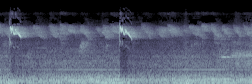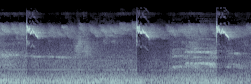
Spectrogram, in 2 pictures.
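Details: Warbling white-eye, bantam-shaped green bird: five loud, thin, falling notes spread across ten seconds at irregular gaps, set against constant high twittering from other birds and occasional lower harsh chatter.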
